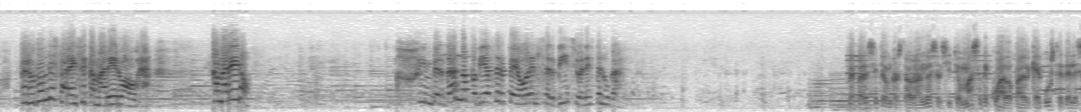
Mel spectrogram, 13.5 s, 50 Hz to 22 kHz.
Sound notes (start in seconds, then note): 4.9 sighs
